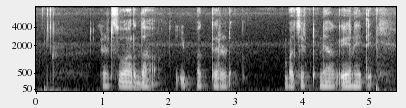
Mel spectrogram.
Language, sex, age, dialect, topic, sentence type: Kannada, male, 41-45, Dharwad Kannada, banking, statement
